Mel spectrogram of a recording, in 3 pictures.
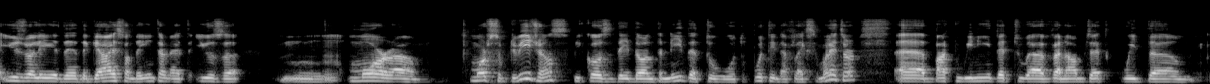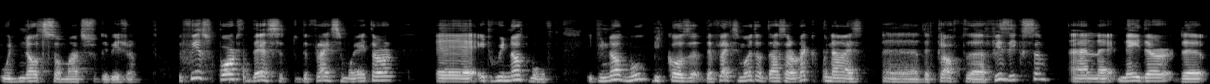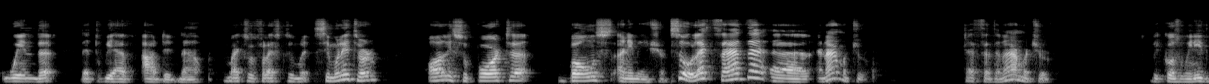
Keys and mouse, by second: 0.5-13.9 drag, 13.6 Tab, 34.0-36.2 drag.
